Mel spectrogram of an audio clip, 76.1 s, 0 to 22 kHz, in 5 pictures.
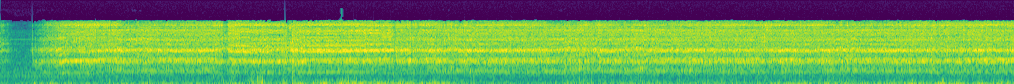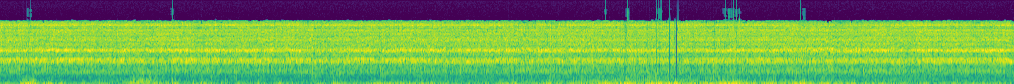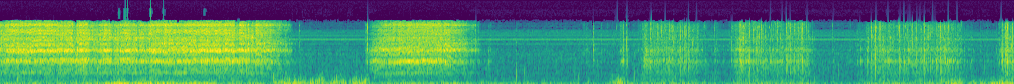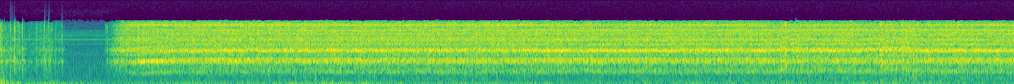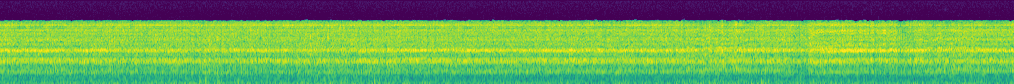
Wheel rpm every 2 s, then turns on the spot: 70, 160, 160, 160, 160, 160, 160, 160, 160, 160, 160, 160, 160, 160, 160, 160, 160, 40, 70, 0, 20, 20, 20, 30, 160, 160, 160, 160, 160, 160, 160, 160, 160, 160, 160, 160, 160, 160.
40-46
